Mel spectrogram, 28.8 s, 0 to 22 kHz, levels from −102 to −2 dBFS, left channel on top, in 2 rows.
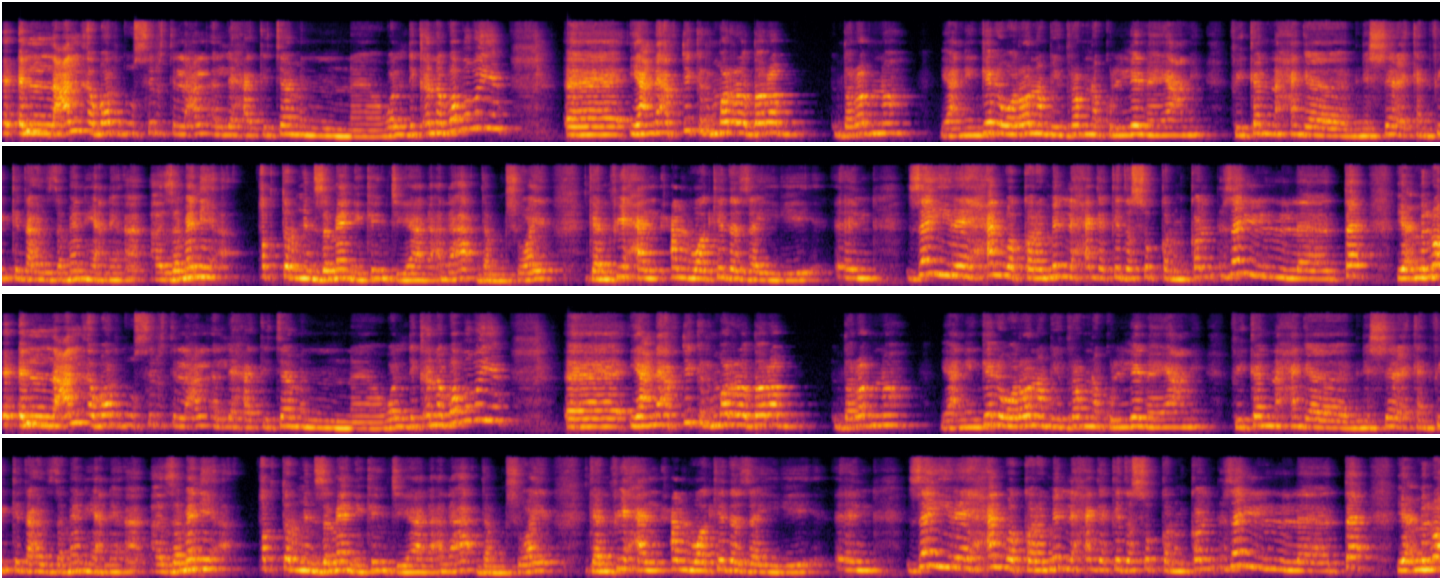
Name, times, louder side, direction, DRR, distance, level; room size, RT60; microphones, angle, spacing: voice 1, 0.0-8.0 8.3-9.0 9.4-12.0 12.3-16.6 16.9-28.7, left 1 dB, 30° left, 2.0 m, -23 dB
6.5 x 5.6 x 4.8 m
head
